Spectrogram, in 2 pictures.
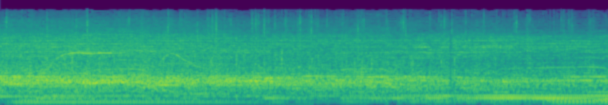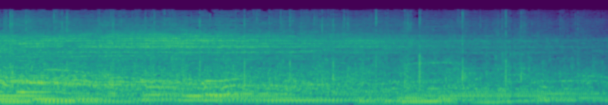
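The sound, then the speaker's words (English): A large audience claps and cheers together as a clap offering of praise to God, a dense, steady roar of applause with whoops and shouting voices mixed in, sustaining at an even, fairly loud level throughout. “Give God a big clap offering of praise.”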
